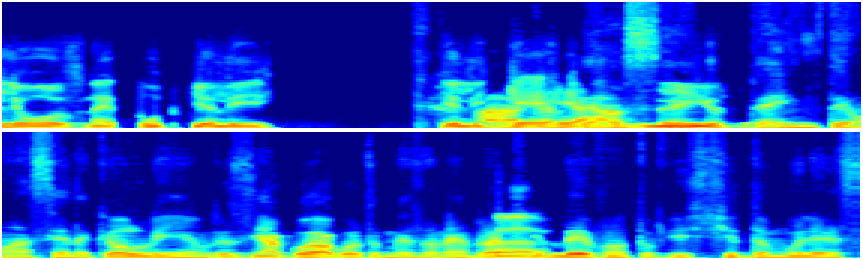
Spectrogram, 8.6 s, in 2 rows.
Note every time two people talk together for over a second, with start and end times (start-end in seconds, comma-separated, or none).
2.4-3.8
